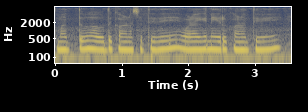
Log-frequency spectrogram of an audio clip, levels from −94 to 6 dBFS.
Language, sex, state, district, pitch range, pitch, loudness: Kannada, female, Karnataka, Bidar, 195-205 Hz, 200 Hz, -15 LUFS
